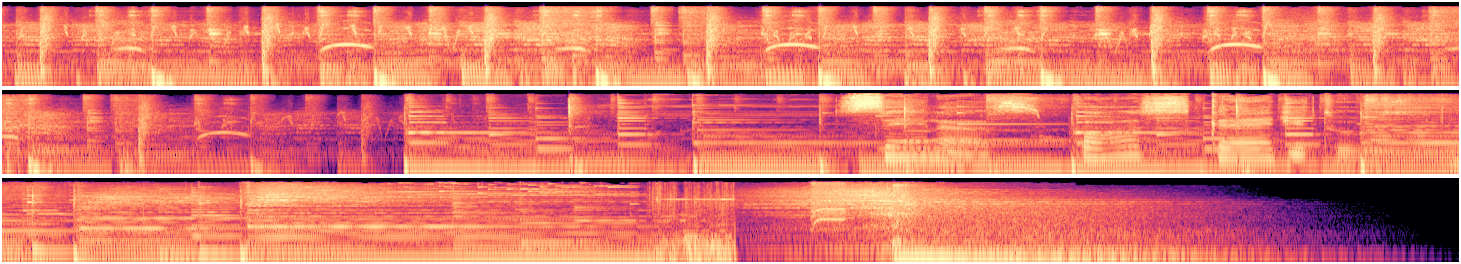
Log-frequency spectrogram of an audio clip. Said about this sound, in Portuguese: O que, que você jogou na privada que não foi de primeira aí, mano? Cocôzão?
